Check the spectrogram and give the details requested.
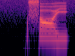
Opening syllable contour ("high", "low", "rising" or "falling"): low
